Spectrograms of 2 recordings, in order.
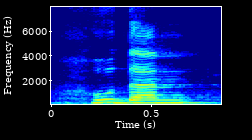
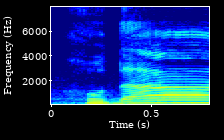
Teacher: যখন আপনি থেমে যাবেন তখন দুই সবরকে এক সবর বানিয়ে একালিফ টেনে পড়বেন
